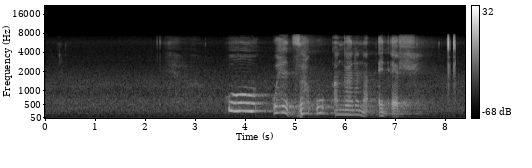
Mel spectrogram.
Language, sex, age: Venda, male, 22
